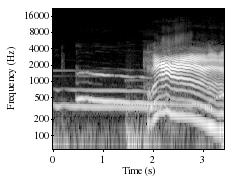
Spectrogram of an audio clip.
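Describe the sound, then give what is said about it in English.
Several wolves howl together in the distance in long, overlapping wavering tones, the chorus swelling louder and higher partway through before sliding back down. “You hear howls off in the distance, everyone into the forest. These wolves howl.”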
